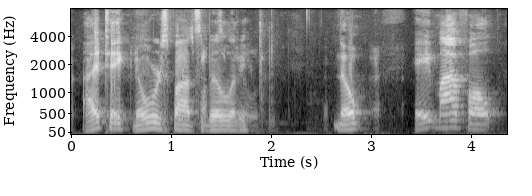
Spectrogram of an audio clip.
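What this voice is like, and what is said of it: Imitates another person's voice. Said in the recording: “my best Trump impression”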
